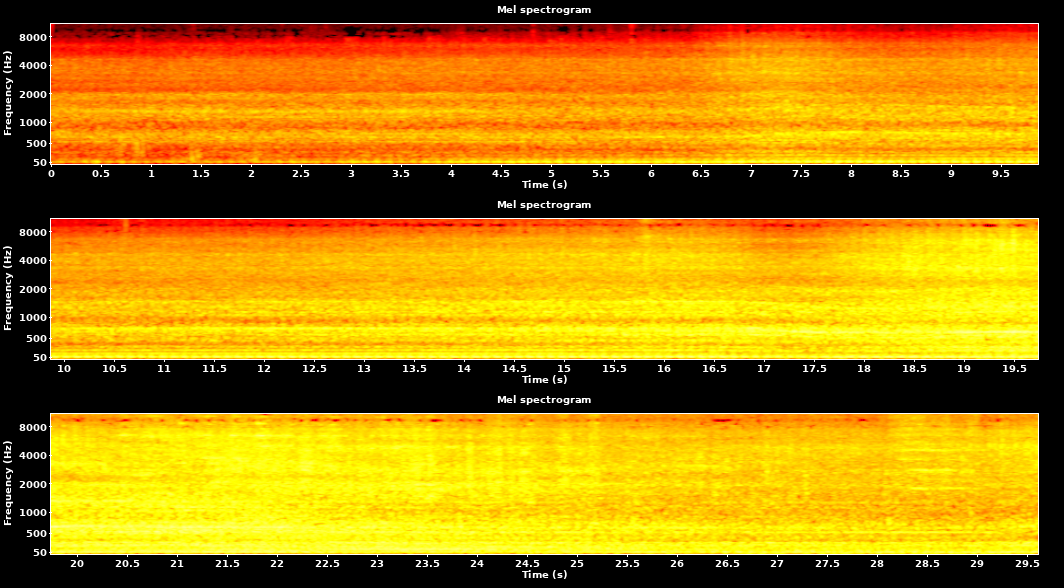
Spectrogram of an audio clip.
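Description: Diesel locomotive running as it approaches, its engine hum growing steadily louder until it passes close by. Then loaded covered hopper cars roll past, their wheels clicking and grinding on the rails.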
